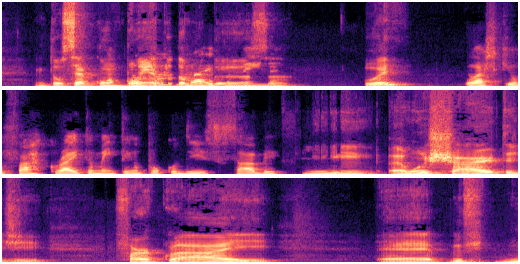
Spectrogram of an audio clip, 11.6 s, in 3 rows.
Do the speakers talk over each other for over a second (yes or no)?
yes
